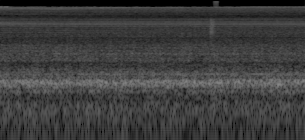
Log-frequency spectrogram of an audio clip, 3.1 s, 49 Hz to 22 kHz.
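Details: 24 V 5 A e-bike charger after oiling its fan, which squealed when cold at switch-on: soft steady airflow hiss with even tone, no squeal or rattle; fan runs smoothly.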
